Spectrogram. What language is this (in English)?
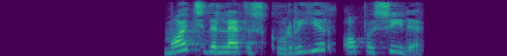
Western Frisian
